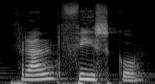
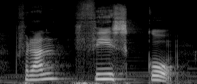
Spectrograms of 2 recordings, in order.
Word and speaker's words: Francisco: Wenn nach einem C ein I folgt, wird es weich ausgesprochen, wie ein Z. Ich meine Francisco. Das C nach dem O wird als K, also stark ausgesprochen.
